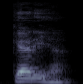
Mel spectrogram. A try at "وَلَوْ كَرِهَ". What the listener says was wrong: ما في ضم على الهاء ابني ولو كره مين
